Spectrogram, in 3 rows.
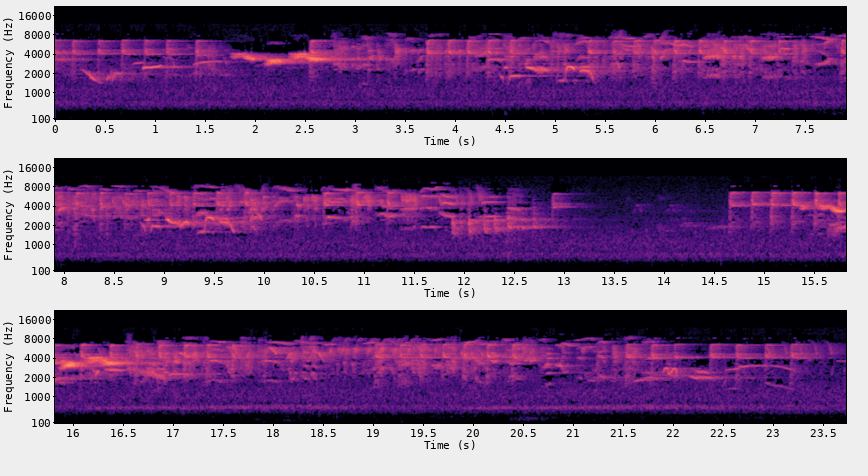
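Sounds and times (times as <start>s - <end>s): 
redwing thrush: 0.0s - 23.7s.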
